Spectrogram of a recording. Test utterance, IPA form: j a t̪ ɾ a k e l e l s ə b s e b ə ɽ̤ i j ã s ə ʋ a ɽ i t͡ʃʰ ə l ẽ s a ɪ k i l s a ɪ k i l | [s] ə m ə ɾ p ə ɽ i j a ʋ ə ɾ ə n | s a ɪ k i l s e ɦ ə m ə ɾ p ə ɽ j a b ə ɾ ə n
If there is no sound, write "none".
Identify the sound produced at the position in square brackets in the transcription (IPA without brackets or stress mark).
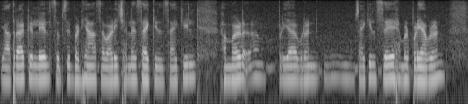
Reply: h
